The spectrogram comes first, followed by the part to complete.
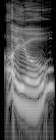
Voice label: cartoon male agree casual

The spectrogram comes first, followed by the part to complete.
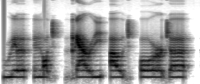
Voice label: robot voice will not carry out order

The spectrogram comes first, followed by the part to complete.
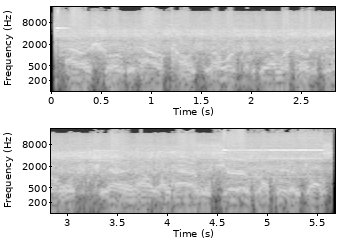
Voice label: cockpit radio communication; Flugzeug - Verkehrsflugzeug

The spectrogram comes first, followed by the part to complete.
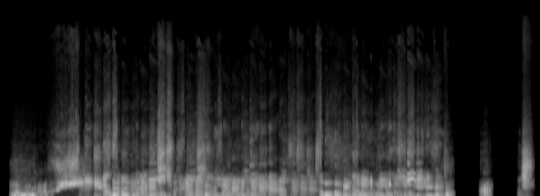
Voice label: stuttering voices

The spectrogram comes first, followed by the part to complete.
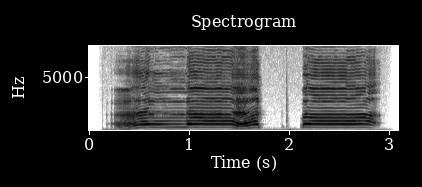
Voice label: male pray arabian

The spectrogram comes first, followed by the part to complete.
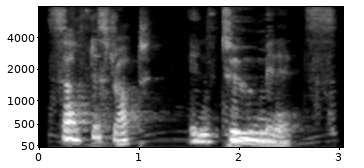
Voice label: space shuttle female status report

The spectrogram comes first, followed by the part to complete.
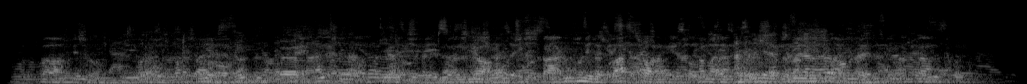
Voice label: male crowd chatting calmly short

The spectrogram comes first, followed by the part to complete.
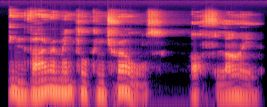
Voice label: male system status

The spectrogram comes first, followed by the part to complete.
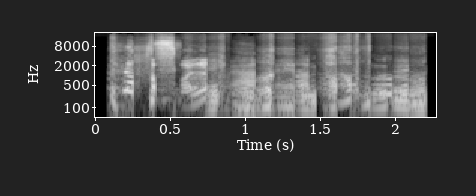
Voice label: glitch talk fx

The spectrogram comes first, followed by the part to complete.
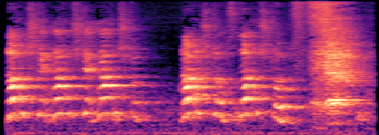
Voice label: birth nurse encouraging

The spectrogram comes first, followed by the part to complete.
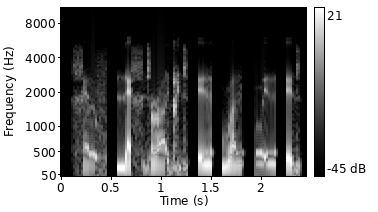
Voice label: old computer voice

